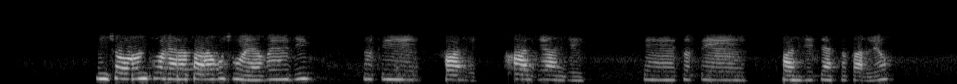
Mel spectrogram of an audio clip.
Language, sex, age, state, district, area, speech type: Punjabi, female, 45-60, Punjab, Mohali, urban, conversation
